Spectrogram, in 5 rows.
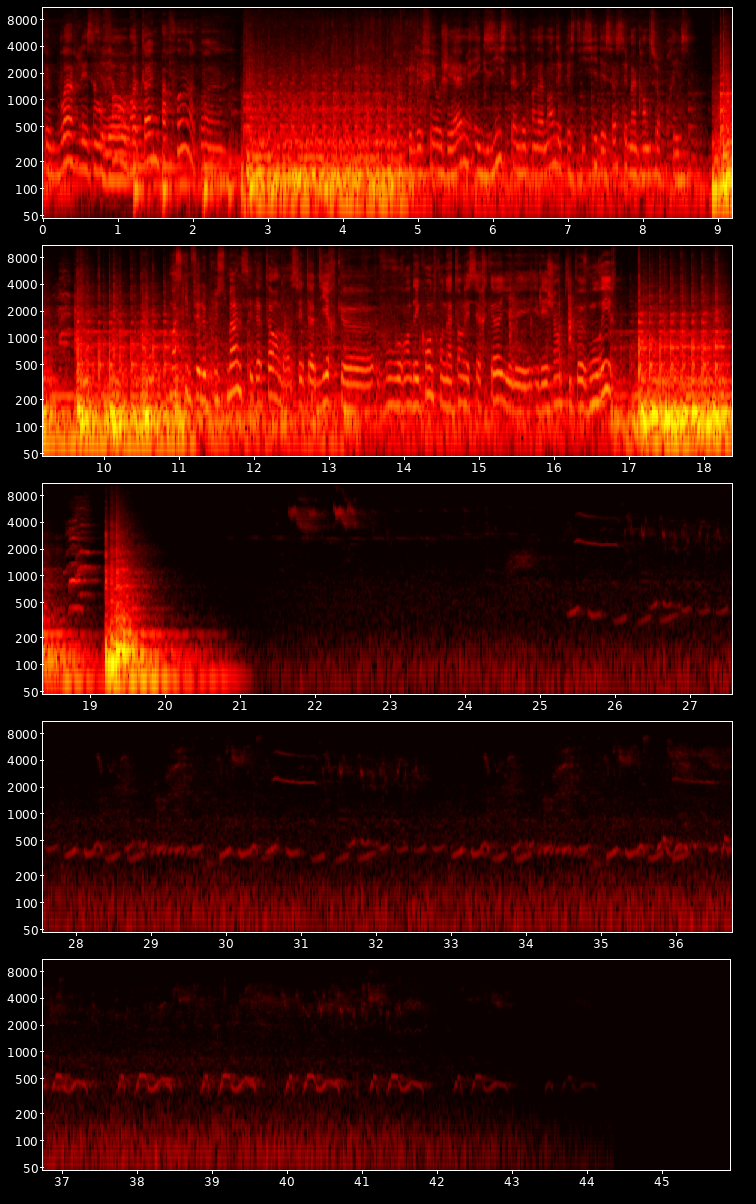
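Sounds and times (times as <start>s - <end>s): low wavering hooting call: 9.3s - 10.6s
downward-slurred whistles: 9.4s - 10.0s.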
